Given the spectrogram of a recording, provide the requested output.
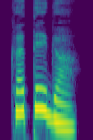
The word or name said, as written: ಕತೆಗ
